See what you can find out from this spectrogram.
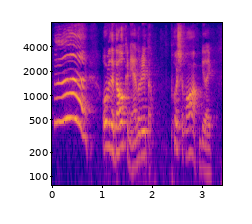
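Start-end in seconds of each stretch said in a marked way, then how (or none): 0.1-0.8 high, loud mock scream; imitated yell. Imitating a kid nearly falling off a balcony, high yell. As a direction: imitate a kid yelling as he goes over. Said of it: "This kid was like".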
